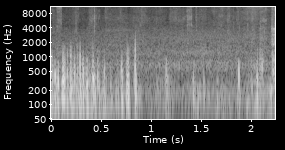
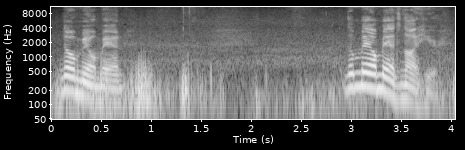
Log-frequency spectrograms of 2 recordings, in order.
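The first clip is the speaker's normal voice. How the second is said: calm reassuring; 7 semitones lower than usual. Real, not acted. Calming dog after tease.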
